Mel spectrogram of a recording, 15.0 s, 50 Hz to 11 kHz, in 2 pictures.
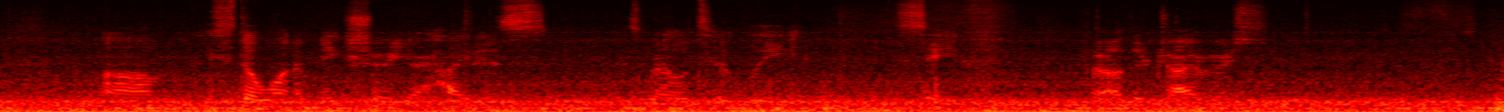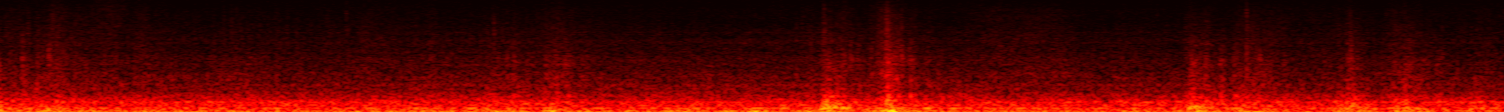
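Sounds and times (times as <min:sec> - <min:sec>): car road rumble: 0:00.0 - 0:15.0
thumps from bumps: 0:11.6 - 0:12.3, 0:13.4 - 0:14.8.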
